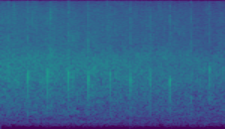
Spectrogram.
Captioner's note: cheers and Applause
